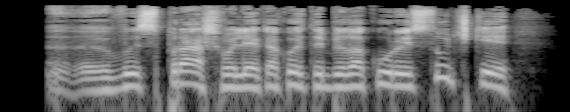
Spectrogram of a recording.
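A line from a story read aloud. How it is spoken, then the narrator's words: Whining. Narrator (Russian): скулил зазывало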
